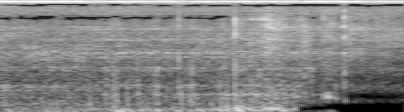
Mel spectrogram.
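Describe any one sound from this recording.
Air bubbles gurgle in a tank of water.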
